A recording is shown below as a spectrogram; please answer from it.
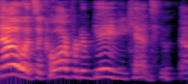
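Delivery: very high shrill yell. Retelling yelling at another player in a cooperative game: imitating own past yelling. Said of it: "I was yelling at her".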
